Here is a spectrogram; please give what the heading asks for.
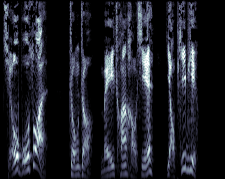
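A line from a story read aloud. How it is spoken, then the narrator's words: Loud. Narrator (Chinese): 裁判员王老师大声的说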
